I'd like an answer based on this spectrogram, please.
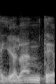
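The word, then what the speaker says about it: Biollante: Sé que este personaje se pronunciaba violante o violante, pero suena más cómodo decirle así.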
